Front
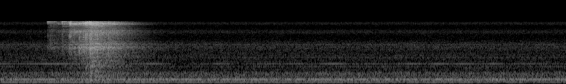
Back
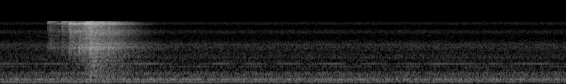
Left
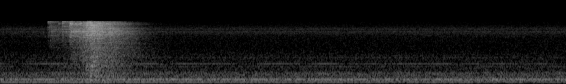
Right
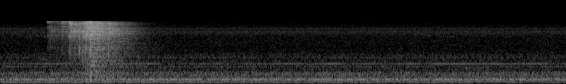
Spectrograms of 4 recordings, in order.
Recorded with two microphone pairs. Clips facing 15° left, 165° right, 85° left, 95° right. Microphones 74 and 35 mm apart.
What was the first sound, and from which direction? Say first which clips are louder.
A dropped coin: even, right 1 dB; 90° right.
